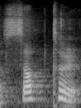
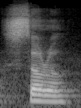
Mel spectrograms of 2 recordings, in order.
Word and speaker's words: subtle: 물소리 내주는 경우가 많죠 써 틀 이렇게 내는 사람들 많은데 물소리 묵음 이에요 썰어 썰어 이렇게 소리 납니다 저도 굉장히 오랫동안 이수련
